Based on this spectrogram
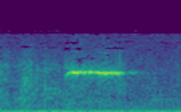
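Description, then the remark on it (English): A person whistles a single clear, steady note that holds for about half a second, then fades, over quiet background noise with no talking. “Whistle while you work.”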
